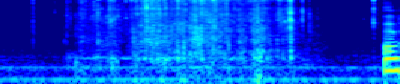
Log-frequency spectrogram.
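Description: Crinkling and rustling of the toy's patterned packaging wrap as small doll accessories are handled and unwrapped, building about a second in and fading before the end.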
